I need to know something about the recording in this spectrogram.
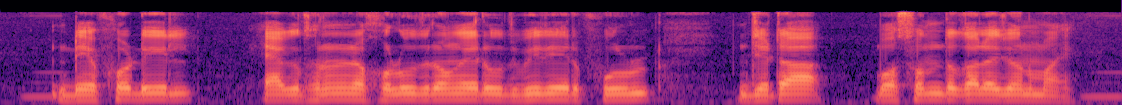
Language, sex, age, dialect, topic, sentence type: Bengali, male, 18-24, Northern/Varendri, agriculture, statement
